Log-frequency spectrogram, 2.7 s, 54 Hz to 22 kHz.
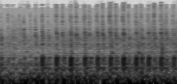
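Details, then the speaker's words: Spun connecting rod bearing on cylinder two of a Subaru BRZ FA20 engine, engine removed and torn down: quick, sharp metallic clacks about five a second as the loose rod is rocked by hand, while cylinder three's rod is solid. "that is our noise in this engine that is the fault with this engine we spun a rod bearing on cylinder two"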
